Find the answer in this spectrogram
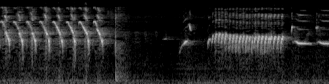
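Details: Singing canary used to coax other canaries into song: a fast run of sharp repeated chirps, a short pause, then a sustained buzzy trill and a clear whistled note.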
